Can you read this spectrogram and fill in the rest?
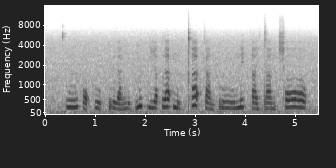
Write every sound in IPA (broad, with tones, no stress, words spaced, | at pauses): kʰwɯː˦˥pɔ˨˩ʔplu˨˩k̚prɯ˨˩a̯ ŋɯ˨˩k̚mɯ˥˩k̚ji˧a̯ pla˦˥ʔmɯ˨˩k̚tʰa˥˩ʔka˨˩m pruː˧me˥˩k̚ʔa˧j da˧mt͡ɕʰɔː˥˩t̚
